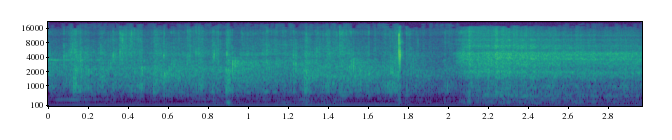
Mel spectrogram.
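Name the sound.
round of applause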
